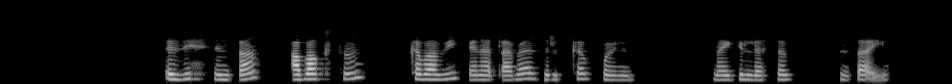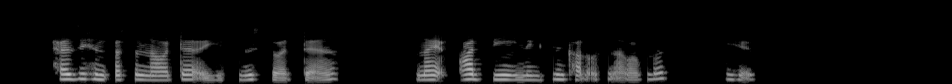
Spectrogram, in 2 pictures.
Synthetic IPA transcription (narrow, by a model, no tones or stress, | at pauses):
ʔɨzihɨnt͡sʼa | ʔaβaksum | kʰɐβaβikʼɐnat̪ʼaβazɨɾɨkʰːɐβkʰo̞jnu | najɡɨlːɐsɐβ | hɨnt͡sʼaʔɨ̰jːu | ħɨziɦɨnt͡sʼɐt̪ʰuɨnːawɔd̪ːɐʔʔɨ̰jːunɨzɨt̪ʰɐwɔ̰d̪ɐ̰ʔɐ | najʕad̪inɨɡd̪ɨnkʰalʔo̰t̪ʰɨna̰βa̰βlo̞t̪̚ | jɪɦɨ̰β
